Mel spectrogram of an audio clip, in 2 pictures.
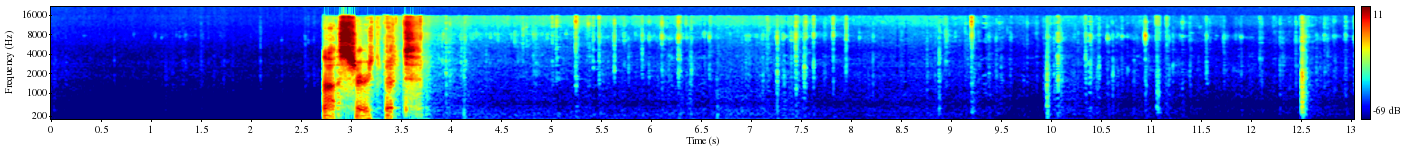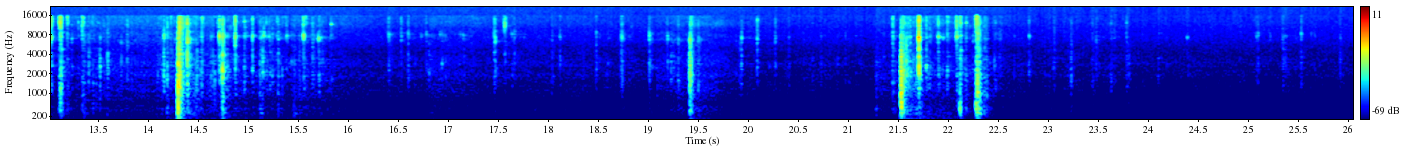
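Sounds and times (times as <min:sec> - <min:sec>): computer keyboard typing: 0:03.8 - 0:20.2, 0:21.4 - 0:22.6.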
